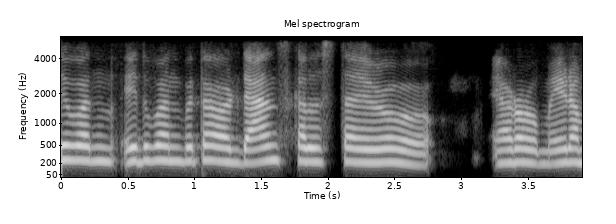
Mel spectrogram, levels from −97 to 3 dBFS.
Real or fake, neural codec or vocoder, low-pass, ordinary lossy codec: fake; codec, 16 kHz in and 24 kHz out, 0.9 kbps, LongCat-Audio-Codec, fine tuned four codebook decoder; 5.4 kHz; none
